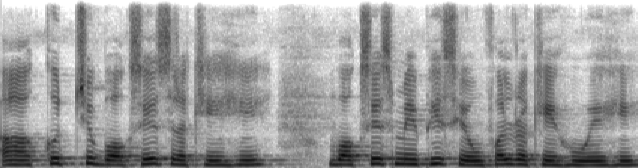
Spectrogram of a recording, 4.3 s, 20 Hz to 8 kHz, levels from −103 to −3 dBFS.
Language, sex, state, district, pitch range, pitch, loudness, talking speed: Hindi, female, Chhattisgarh, Bilaspur, 200-235 Hz, 210 Hz, -15 LUFS, 170 wpm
